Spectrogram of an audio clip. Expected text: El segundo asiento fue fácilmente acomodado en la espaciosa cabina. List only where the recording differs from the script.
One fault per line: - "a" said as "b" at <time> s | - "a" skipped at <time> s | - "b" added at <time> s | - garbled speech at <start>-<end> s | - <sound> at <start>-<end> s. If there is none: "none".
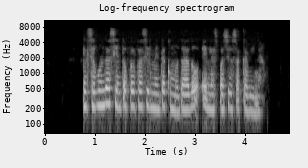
none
